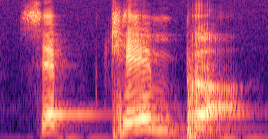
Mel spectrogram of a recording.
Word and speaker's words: September: August, September. Three syllable means the center syllable should be stressed.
